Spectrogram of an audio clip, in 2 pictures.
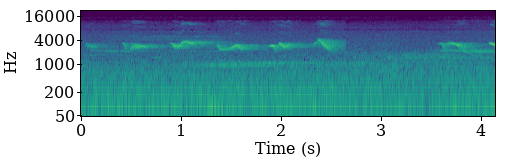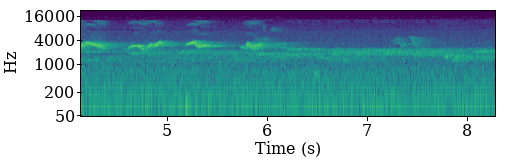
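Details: Scarlet tanager sitting in a tree delivers a string of rough, slurred burry phrases, pauses for about a second, then resumes with louder, buzzier notes before trailing off; light outdoor hiss behind.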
